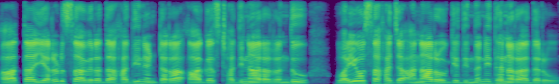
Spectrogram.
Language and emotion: Kannada, neutral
